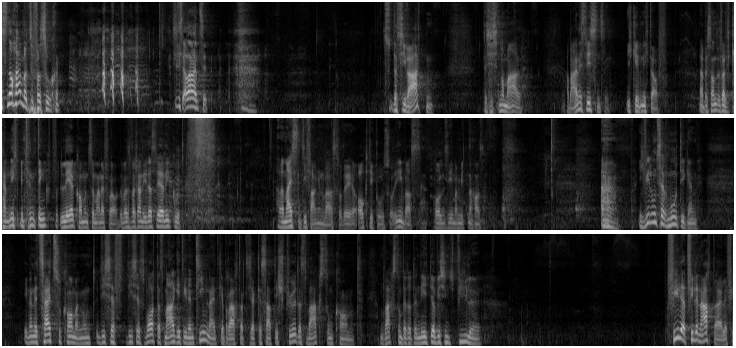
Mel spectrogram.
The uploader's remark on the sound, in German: Gottesdienst live aus der LIFE Church Wien.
